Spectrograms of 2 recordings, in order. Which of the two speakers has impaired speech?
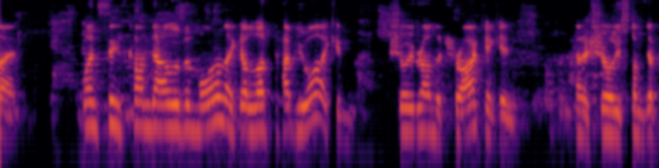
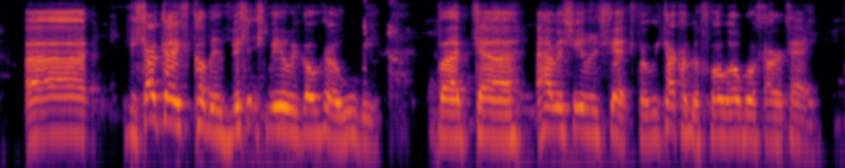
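The second: cerebral palsy; from birth, affects brain and body muscles.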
